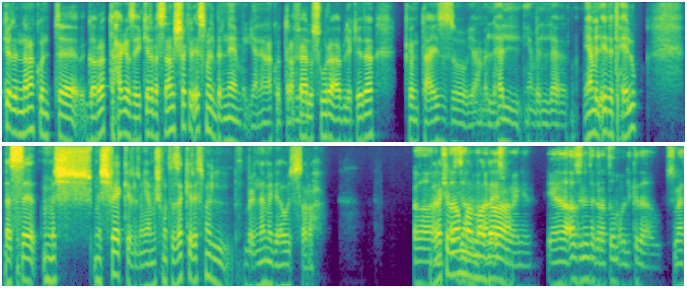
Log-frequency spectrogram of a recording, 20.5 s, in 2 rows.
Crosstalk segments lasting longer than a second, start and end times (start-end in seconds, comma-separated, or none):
16.7-17.9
